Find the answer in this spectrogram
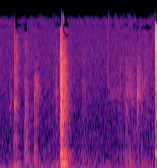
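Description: A single sharp knock about a second in, among a few fainter clicks.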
